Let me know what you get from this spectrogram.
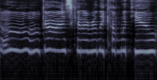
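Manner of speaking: very high, tearful, sobbing voice. Retelling a story scene where a character starts crying: imitating Usopp crying. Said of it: "And Usopp starts crying".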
